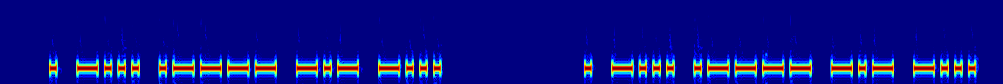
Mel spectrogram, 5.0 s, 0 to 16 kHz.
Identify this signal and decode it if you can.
Morse code, heard as a keyed tone, about 36 wpm, 700 Hz. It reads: EB1KB EB1KB
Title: DXCC-100 Call Signs - 5 Characters - Repeated 3x - 35wpm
